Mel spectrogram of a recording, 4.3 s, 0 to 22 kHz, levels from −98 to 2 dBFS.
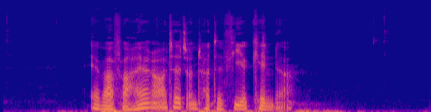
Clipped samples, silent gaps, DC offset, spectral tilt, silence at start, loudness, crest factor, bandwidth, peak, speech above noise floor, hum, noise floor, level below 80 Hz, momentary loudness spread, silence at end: under 0.1%; none; under 0.1%; -8 dB/octave; 0.9 s; -33 LUFS; 18 dB; 12 kHz; -16 dBFS; 41 dB; none; -72 dBFS; -46 dBFS; 7 LU; 0.9 s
